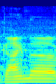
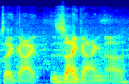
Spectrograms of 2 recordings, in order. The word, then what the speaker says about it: zygaena: It's closer to the second one, but I say Sphyrna zygaena, just because like the Y and the AE in Latin, they do sound kind of similar to that.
